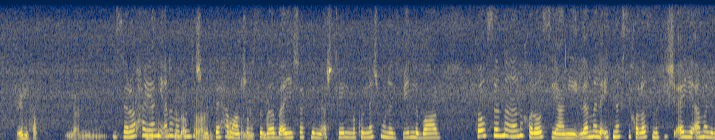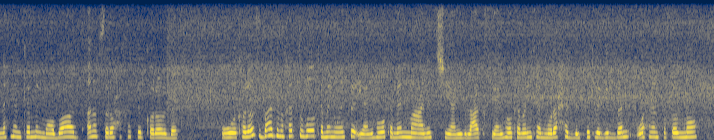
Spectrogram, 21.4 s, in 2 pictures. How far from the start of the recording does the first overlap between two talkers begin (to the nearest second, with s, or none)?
2 s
